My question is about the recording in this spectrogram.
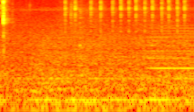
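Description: MRI scanner running a scan: a steady hum with a rapid, even clicking that starts about a second in, roughly eight clicks a second.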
